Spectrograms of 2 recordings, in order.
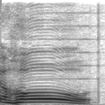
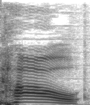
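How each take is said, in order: First: The vowel is an 'oh' sound. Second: The vowel is an 'ow' sound. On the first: The speaker calls it wrong. "ये होना चाहिए हो" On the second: The speaker calls it right. "ऐसे ही हाउ"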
